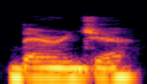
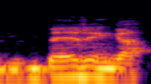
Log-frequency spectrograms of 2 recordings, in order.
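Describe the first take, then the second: First: The name is said with an English-sounding pronunciation. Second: The name is said with a German-sounding pronunciation. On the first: This is how other people commonly say it. The speaker calls it wrong. "they pronounce pronounce it Behringer, which shits me" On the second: This is closer to the brand's proper pronunciation. The speaker calls it right. "not German, but I'm pretty sure it'll be some, something more like Behringer"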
